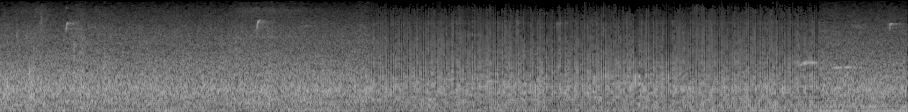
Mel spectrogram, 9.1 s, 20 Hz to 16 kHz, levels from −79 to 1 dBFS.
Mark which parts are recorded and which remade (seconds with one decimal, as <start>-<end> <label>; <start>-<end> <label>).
0.0-3.7 recorded; 3.7-8.2 remade; 8.2-9.1 recorded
